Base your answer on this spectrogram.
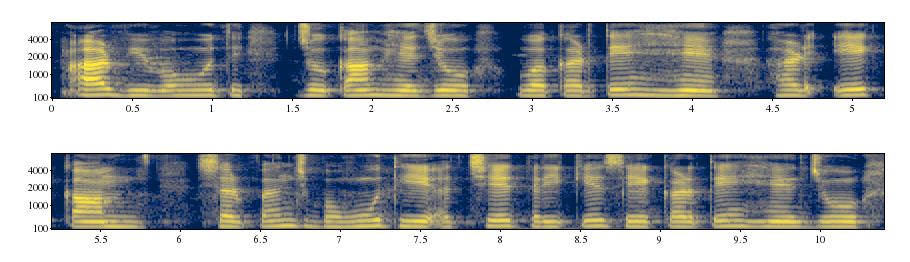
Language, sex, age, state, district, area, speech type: Urdu, female, 30-45, Bihar, Darbhanga, rural, spontaneous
